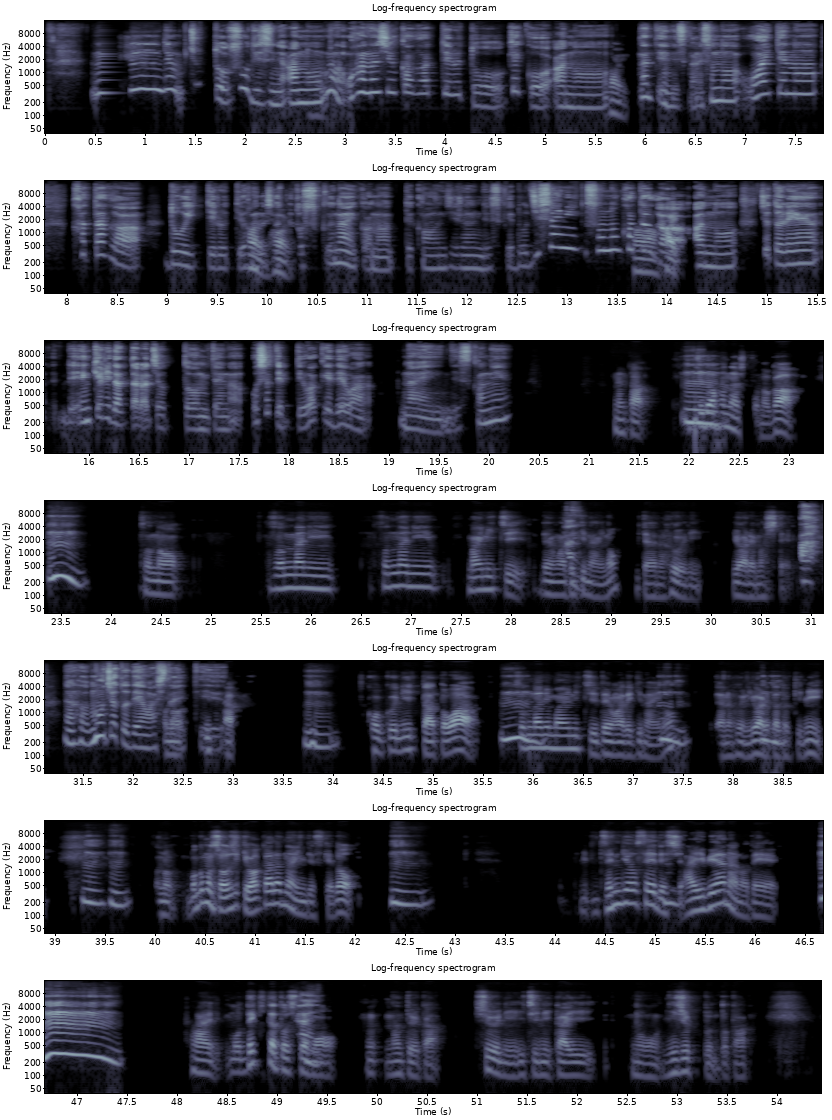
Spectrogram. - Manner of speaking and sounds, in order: distorted speech; other background noise
- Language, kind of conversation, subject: Japanese, advice, 遠距離恋愛で寂しさやコミュニケーション不足に悩んでいるのですが、どうすれば改善できますか？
